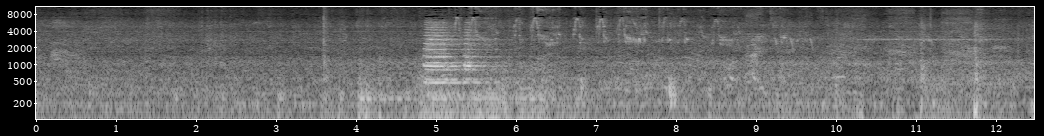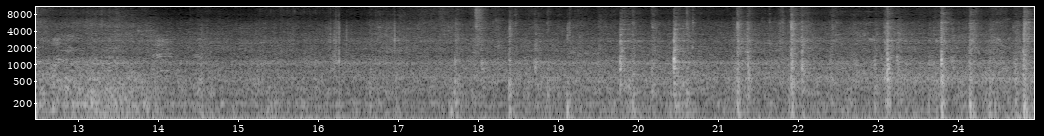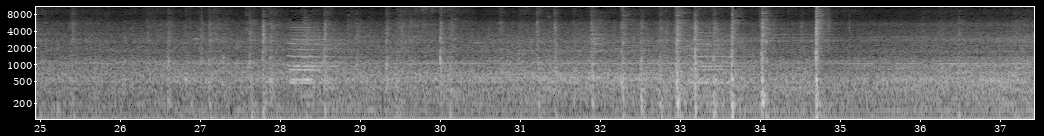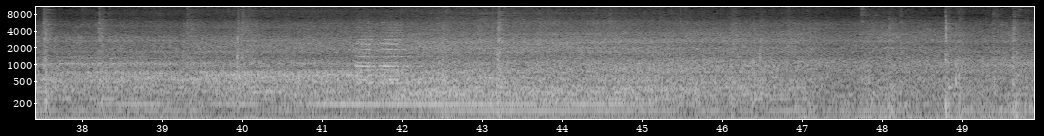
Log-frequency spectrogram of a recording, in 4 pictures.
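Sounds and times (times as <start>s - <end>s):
train rumbling with wheel clicks: 0.0s - 49.9s
train horn toot: 4.8s - 6.0s, 28.1s - 28.9s, 33.0s - 33.8s, 41.4s - 42.3s.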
